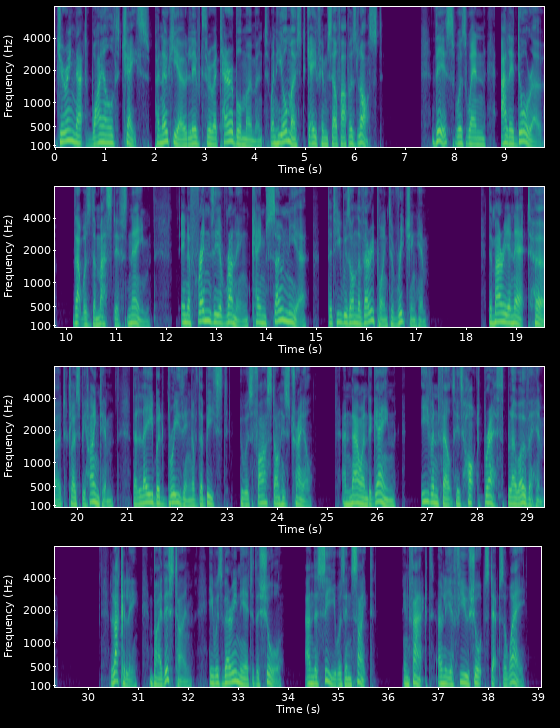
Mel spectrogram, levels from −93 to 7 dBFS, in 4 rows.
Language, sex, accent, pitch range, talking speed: English, male, British, 120-160 Hz, 155 wpm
